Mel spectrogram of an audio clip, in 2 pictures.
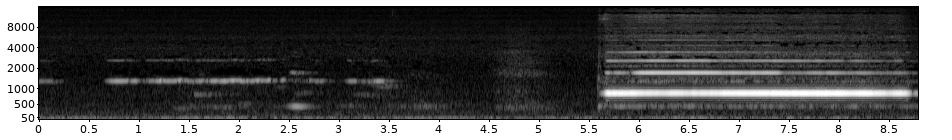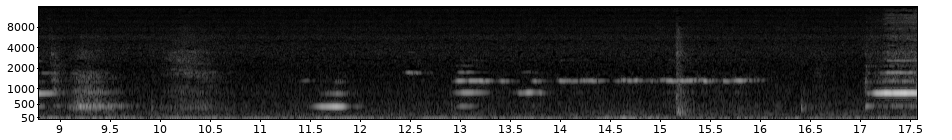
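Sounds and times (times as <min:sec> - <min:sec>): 
thin soft whistle tones: 0:00.0 - 0:03.9, 0:05.6 - 0:09.1, 0:11.4 - 0:16.2, 0:17.1 - 0:17.5.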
